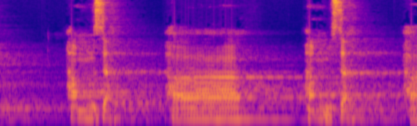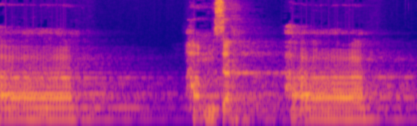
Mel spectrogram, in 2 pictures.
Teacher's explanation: তার মধ্য থেকে এক নাম্বার মাখরাজ হলকের শুরু হইতে। হলকের শুরু হইতে হামজা হা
